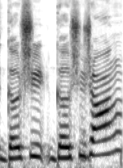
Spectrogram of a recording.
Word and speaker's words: gochujang: And it has this gochujang.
